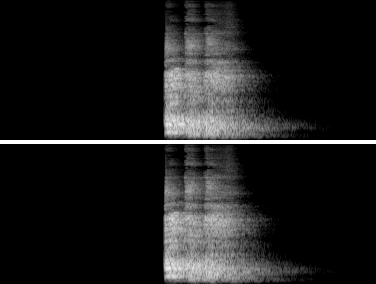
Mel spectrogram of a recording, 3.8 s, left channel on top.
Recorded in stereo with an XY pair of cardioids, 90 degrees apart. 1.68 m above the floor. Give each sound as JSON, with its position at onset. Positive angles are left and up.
{"t": 1.6, "sound": "throat clearing", "azimuth_deg": -40, "distance_m": 1.2}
